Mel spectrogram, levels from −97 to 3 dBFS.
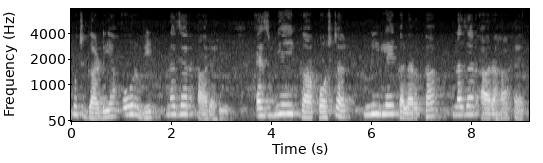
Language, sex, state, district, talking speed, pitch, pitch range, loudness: Hindi, male, Rajasthan, Bikaner, 110 wpm, 185 Hz, 135-220 Hz, -16 LUFS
